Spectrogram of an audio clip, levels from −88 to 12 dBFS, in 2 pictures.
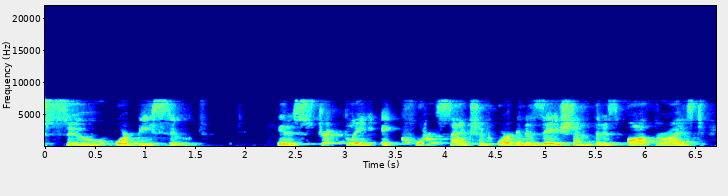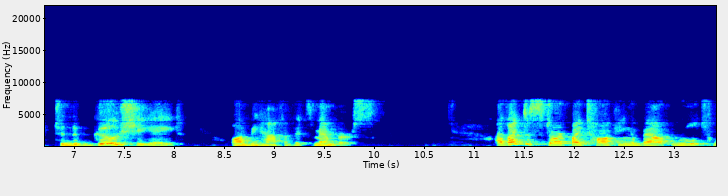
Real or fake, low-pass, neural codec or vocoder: real; 7.2 kHz; none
